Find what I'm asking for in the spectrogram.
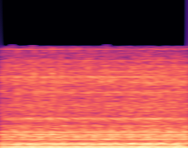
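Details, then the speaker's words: Citroen Saxo VTR idling after installing a new exhaust manifold and catalytic converter: steady idle with a faint rapid puffing under the exhaust note, pointing to a small exhaust leak, probably at the manifold. "let's start the engine and there's two things here one see if it's leaking so we should be able to duck down when you hear it leaking probably from the manifold"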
